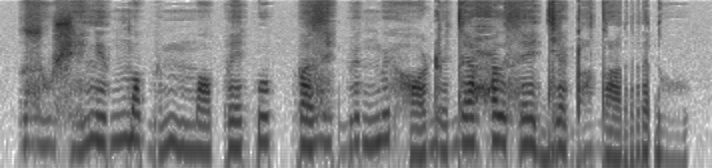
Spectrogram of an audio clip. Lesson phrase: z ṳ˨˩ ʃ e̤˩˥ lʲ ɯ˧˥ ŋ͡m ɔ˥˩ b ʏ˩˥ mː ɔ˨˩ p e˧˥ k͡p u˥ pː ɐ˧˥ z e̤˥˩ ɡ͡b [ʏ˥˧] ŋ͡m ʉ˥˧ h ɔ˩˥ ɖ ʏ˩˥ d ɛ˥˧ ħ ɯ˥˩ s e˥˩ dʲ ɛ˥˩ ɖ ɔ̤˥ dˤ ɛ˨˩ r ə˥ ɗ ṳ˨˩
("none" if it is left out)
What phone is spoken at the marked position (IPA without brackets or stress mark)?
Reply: ʏ˥˧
